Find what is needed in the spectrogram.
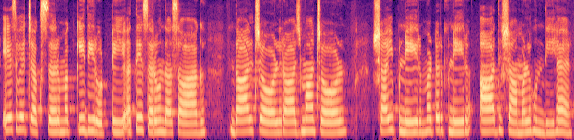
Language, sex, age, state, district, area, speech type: Punjabi, female, 30-45, Punjab, Tarn Taran, rural, spontaneous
